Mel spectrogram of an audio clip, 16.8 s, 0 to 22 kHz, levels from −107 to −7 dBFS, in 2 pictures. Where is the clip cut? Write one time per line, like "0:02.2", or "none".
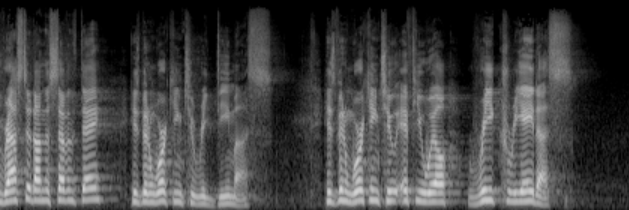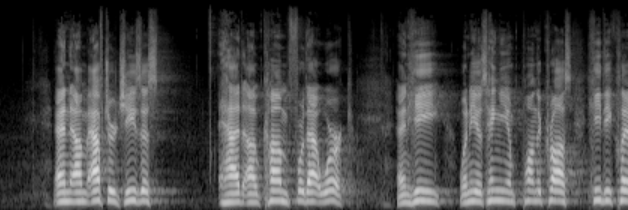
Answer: none

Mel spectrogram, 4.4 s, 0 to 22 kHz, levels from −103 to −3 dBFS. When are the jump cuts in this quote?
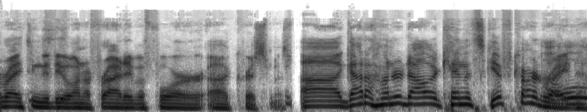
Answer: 0:02.2

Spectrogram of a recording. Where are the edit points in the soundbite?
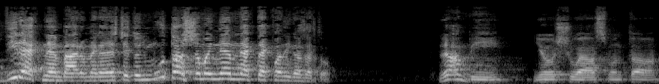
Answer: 0:04.3

